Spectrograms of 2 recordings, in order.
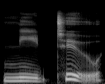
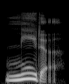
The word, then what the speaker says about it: need to: Okay, when Americans say need to, we talk very fast. Yeah, you guys talk way too fast. True. We don't say need to, we say needa.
